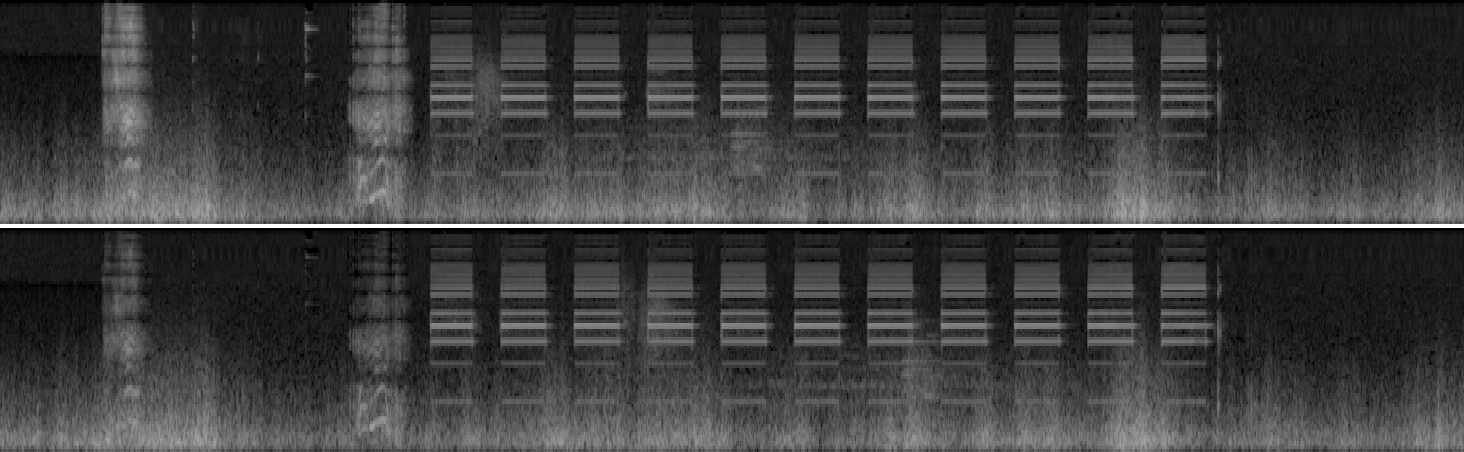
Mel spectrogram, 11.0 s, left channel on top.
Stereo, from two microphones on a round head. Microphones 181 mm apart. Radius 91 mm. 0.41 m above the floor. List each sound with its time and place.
0.8 s a zipper: 65° left (ahead or behind)
3.2 s an alarm clock: 5° right (ahead or behind)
